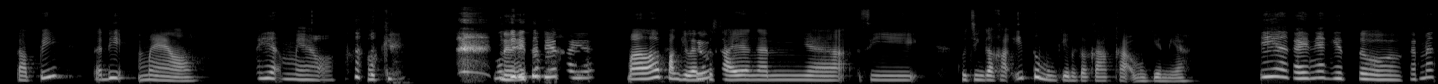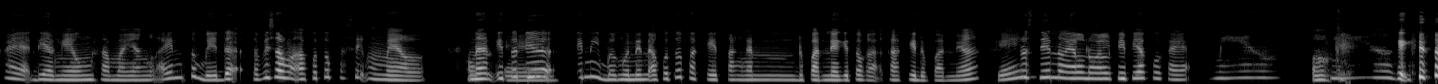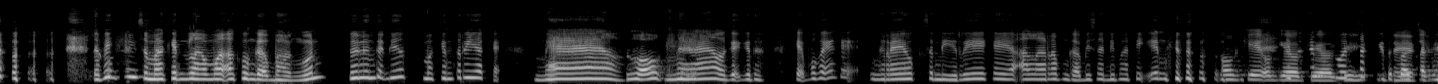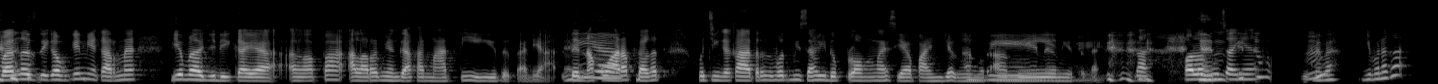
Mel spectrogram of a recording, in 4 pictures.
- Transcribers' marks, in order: tapping; chuckle; laughing while speaking: "Oke"; put-on voice: "mel-mel"; laughing while speaking: "gitu"; chuckle; put-on voice: "mel! mel!"; laughing while speaking: "gitu"; laughing while speaking: "ya"; chuckle; in English: "long last"; chuckle
- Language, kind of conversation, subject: Indonesian, podcast, Bagaimana kebiasaan ngobrol kalian saat makan malam di rumah?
